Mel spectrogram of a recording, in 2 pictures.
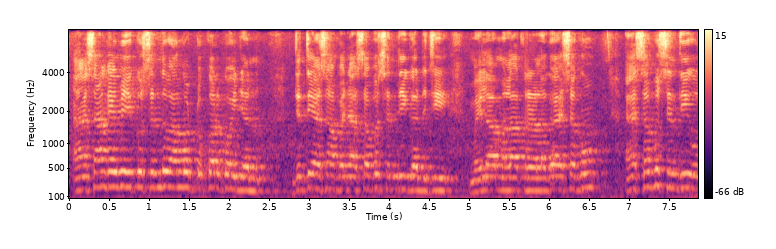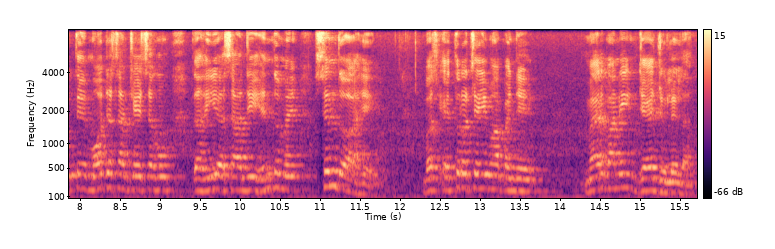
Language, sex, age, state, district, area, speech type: Sindhi, male, 60+, Maharashtra, Mumbai Suburban, urban, spontaneous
